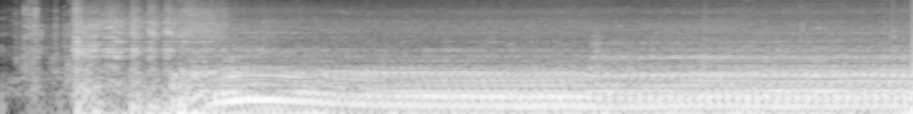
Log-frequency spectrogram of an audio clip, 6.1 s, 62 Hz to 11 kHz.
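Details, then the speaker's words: 2008-era Nissan 350Z (VQ35HR) with a South Bend stage 3 clutch and flywheel kit, at cold start. The engine settles into a fast cold idle with a light chattering rattle underneath, which the owner says is the stage 3 clutch making noise. "know you guys can hear that that noise listen that's the stage three clutch making that noise"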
